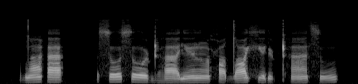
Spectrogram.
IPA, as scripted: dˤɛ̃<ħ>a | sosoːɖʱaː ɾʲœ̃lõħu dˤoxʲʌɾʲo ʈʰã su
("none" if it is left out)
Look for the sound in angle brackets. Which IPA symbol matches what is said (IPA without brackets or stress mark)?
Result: ʔ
